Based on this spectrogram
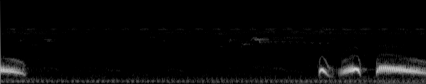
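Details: Spotted dove, a trained tekukur ajaran call for luring birds at home: the tail of one coo, a quiet pause, then two short abrupt notes and a long sustained mellow coo. Faint constant high hiss throughout.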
